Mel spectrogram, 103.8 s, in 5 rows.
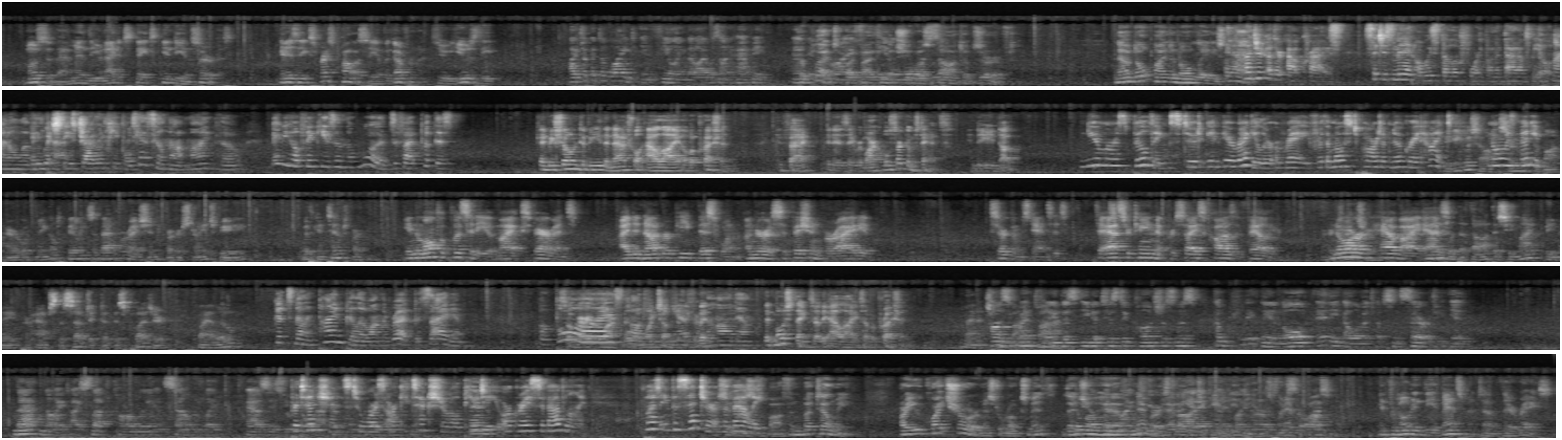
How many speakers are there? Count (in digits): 9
